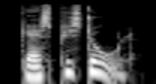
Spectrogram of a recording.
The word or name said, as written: gaspistol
